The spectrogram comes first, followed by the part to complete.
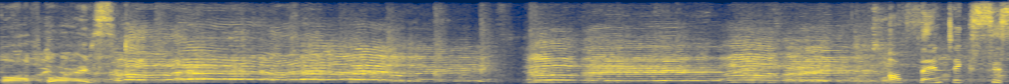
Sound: crowd cheering

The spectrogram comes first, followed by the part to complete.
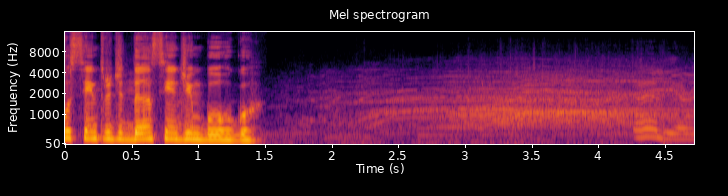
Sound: crowd cheering

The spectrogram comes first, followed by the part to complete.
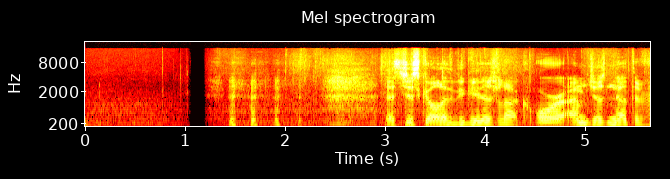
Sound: laughs

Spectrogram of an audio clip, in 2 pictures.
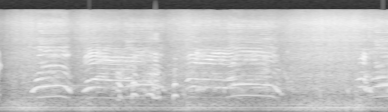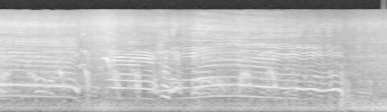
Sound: girlish yelling

